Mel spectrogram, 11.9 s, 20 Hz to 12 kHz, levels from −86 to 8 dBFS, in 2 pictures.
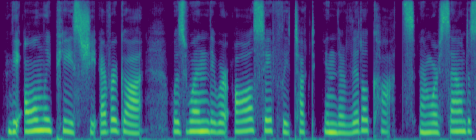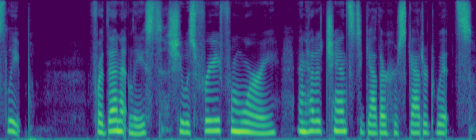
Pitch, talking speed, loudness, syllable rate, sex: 225 Hz, 195 wpm, -17 LUFS, 5.2 syllables/s, female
